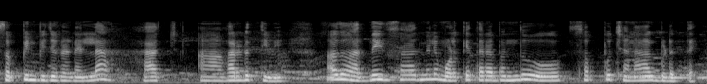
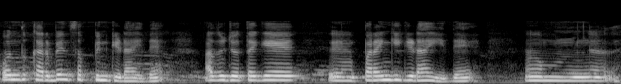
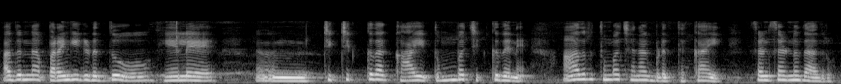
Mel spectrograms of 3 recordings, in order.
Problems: none marked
